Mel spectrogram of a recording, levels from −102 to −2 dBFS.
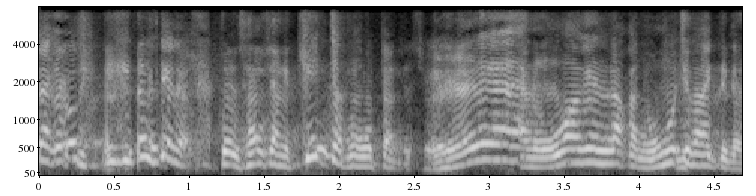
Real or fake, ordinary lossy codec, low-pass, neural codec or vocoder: fake; Opus, 64 kbps; 7.2 kHz; codec, 16 kHz, 2 kbps, FreqCodec, smaller model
